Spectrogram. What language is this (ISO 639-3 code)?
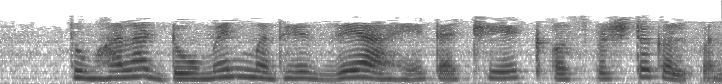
mar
